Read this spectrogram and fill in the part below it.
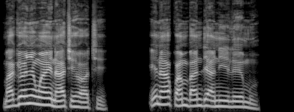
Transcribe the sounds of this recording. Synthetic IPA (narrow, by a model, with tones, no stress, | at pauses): ma˨ɡɪ˦o˦ɲe˦ŋʷa˨ɲɪ˦na˨a˦t͡ʃɪ˦ɦɔ˦t͡ʃɪ̰˨ | ɪ˦na˨a˦kʷa˨m̩˦ba˨n̩˦dɪ˦a˨niː˦le˦e˦mṵ˨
